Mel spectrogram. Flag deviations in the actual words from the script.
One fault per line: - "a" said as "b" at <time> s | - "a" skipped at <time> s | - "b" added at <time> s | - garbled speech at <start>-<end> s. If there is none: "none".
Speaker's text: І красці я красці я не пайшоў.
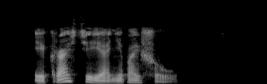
- "красці я" skipped at 1.1 s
